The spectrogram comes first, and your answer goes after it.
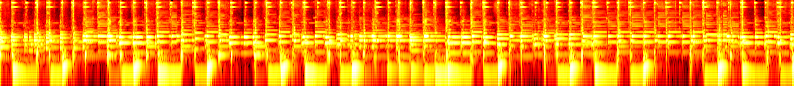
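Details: Rhythmic folk music with tabla drumming and plucked strings plays throughout, with no animal sound audible.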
